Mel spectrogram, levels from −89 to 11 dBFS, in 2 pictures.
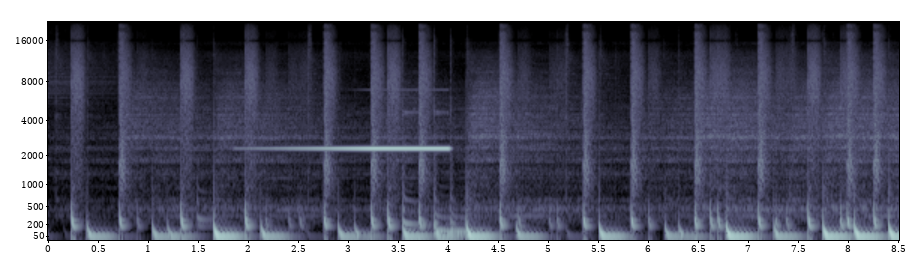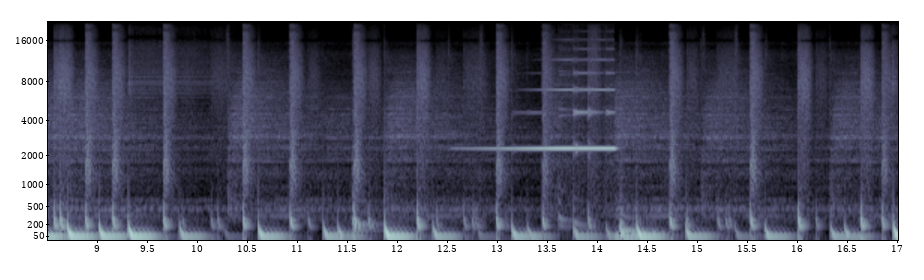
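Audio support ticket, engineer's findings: Loudspeaker feedback squeal at 1.84–4.05 s and again at 12.53–14.25 s over the music. A single 2.3 kHz tone swells up over roughly a second and a half the first time and about a second the second time. It peaks around 10 dB, then around 5 dB, above the music. The mic–speaker loop gain exceeds unity at 2.3 kHz. Unlike a steady interference whistle, it starts faint, grows on its own at the same pitch both times, then cuts off.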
